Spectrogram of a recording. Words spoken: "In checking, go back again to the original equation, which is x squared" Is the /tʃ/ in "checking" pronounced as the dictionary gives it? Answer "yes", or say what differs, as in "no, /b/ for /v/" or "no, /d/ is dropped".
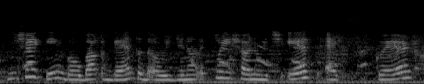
no, /ʃ/ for /tʃ/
